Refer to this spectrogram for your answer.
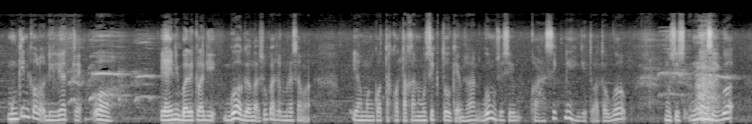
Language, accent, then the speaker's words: Indonesian; Jakarta, Indonesia; Ya mungkin sebagian tahunnya gue dari Jakarta cok, bukan dari Jogja.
